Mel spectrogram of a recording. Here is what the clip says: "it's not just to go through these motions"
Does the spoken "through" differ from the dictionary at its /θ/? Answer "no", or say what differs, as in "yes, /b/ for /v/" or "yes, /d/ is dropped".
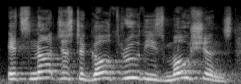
no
